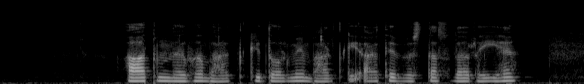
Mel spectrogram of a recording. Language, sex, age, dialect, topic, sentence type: Hindi, male, 51-55, Kanauji Braj Bhasha, banking, statement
